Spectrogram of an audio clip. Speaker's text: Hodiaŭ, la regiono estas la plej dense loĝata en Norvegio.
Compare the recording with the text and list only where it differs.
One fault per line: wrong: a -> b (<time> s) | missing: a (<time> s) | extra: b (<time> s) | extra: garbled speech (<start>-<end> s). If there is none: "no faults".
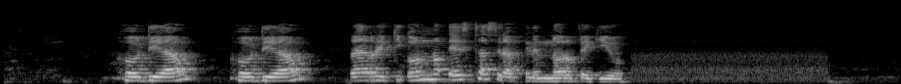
extra: hodiaŭ (2.4 s)
missing: plej dense loĝata (5.1 s)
